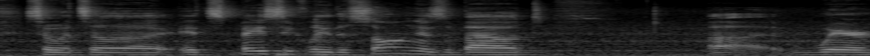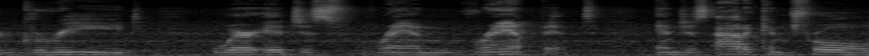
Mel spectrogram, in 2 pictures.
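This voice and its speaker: A man with an American accent and a normal speaking voice talks at a fairly slow pace, using a fairly high pitch and fairly even intonation. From Illinois. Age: 20s. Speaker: musician. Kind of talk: casual chat.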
